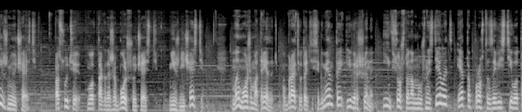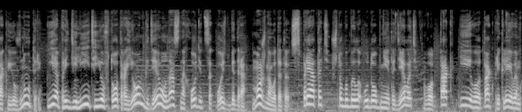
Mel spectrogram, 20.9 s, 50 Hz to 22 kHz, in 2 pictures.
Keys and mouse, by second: 0.8-7.5 drag, 3.1 x, 6.0 x, 7.5-16.7 middle drag, 9.5 g, 15.2 Tab, 16.7 h, 18.2 click, 18.8 Tab, 19.5 ctrl+g.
